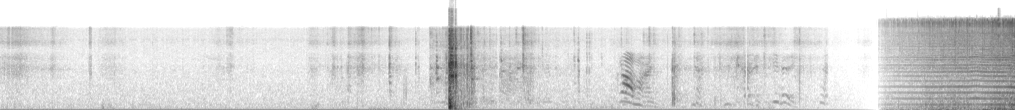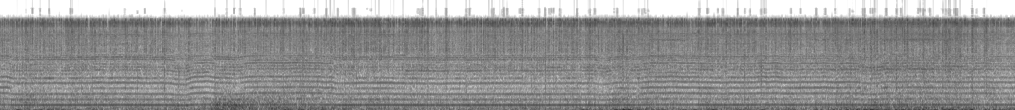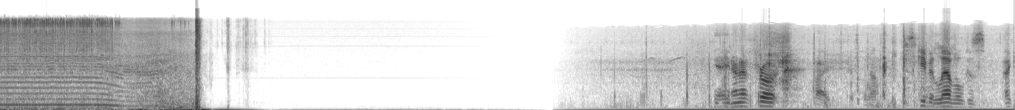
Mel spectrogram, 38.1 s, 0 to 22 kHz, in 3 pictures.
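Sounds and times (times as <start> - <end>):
model airplane motor buzzing: 11.0 - 28.0.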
